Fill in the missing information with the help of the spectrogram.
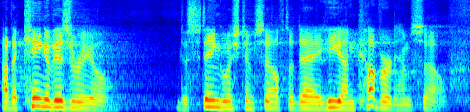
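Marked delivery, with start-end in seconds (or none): none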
